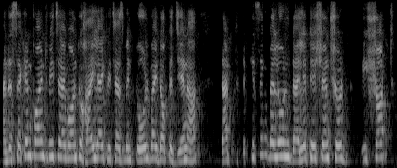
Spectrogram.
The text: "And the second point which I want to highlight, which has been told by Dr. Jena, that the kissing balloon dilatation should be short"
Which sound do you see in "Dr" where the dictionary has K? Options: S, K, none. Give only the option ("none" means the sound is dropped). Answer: K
